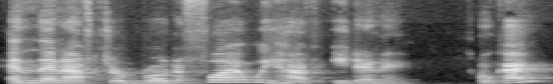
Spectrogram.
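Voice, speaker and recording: A woman with a fairly high voice speaks a little fast in a sharp tone, with slight background noise. She hosts a live tarot reading stream, chatting with viewers, repeating herself and often tagging sentences with "okay?". English is her first language and Spanish her second.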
